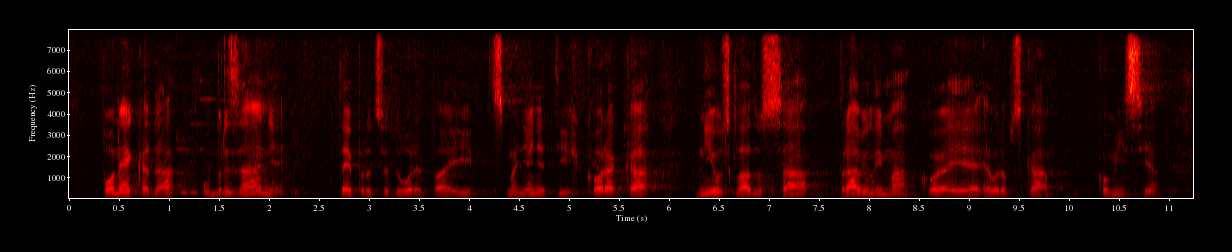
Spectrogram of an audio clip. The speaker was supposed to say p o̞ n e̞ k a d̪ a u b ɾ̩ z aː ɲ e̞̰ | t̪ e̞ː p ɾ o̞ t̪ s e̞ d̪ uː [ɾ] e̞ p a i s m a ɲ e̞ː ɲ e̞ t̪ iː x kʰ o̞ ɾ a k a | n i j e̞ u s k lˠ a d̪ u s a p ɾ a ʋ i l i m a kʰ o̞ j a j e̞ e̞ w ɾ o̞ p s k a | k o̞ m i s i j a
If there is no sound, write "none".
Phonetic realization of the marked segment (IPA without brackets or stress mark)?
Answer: ɾ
